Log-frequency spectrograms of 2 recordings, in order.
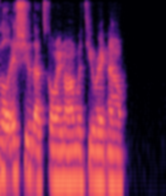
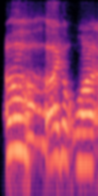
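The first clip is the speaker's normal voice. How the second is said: higher, louder whiny complaint; mock whine; 6 semitones higher, 6 dB louder, slower than usual. Mocking people stuck in between, a higher, louder whine. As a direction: whine like someone who won't commit. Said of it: "kind of whining about it".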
